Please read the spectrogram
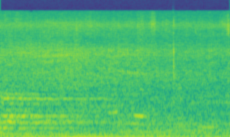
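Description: A pause between lines of a group devotional chant in Arabic: the last sung note fades just after the start, leaving a steady low rumble and a few scattered voices until the chant resumes.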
